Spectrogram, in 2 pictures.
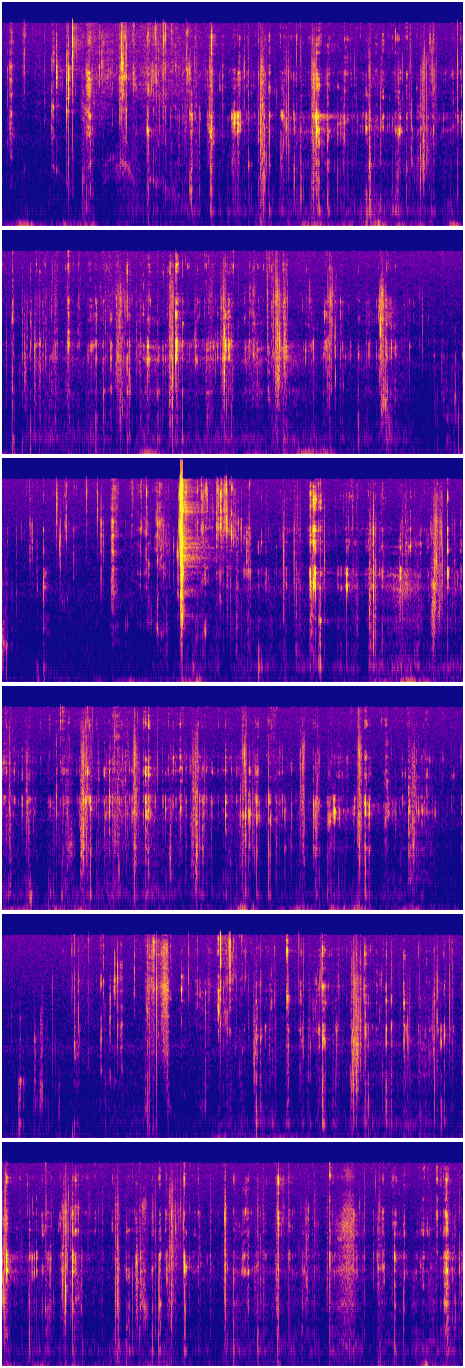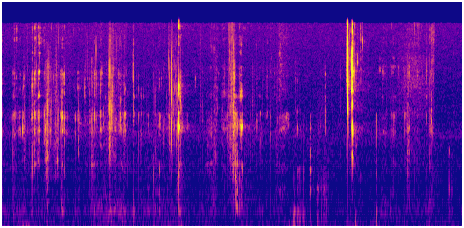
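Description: Close-miked chewing of chewy Korean rice cakes (tteokbokki) in spicy sauce: dense, irregular mouth sounds in three long spells, with short breaks about nine and nineteen seconds in. There is one sharp click about eleven seconds in.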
